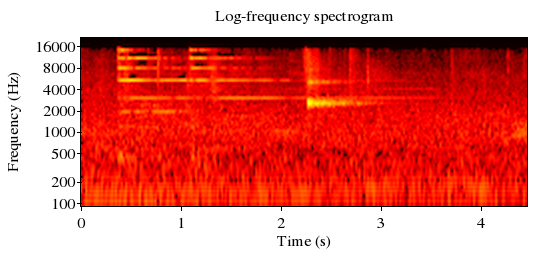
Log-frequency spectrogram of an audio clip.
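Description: Elevator hall chime: a ringing tone with bright overtones sounds about a third of a second in and is struck again about a second in, then a louder, sharper ding a little past two seconds rings away.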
